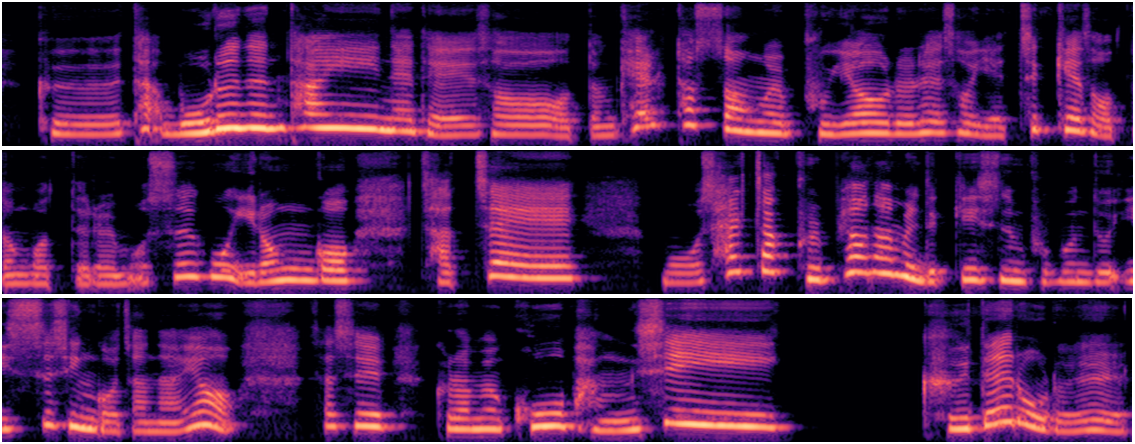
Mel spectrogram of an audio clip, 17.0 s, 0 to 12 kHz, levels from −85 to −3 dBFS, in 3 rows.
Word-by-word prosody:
그 195 -1 -8
타 - - -5
모르는 295 +10 +7
타인에 310 -4 +5
대해서 185 -2 -5
어떤 170 +2 -10
캐릭터성을 300 - -2
부여를 205 +1 -2
해서 220 -3 -5
예측해서 260 - -4
어떤 165 +1 -9
것들을 165 -1 -10
뭐 - - -10
쓰고 295 -1 -2
이런 225 +4 0
거 220 -1 +1 0.3
자체에 270 +7 +1 0.4
뭐 185 0 -11
살짝 405 - -1
불편함을 335 +4 +2
느끼시는 225 +1 -2
부분도 200 -1 -8
있으신 230 +3 0
거잖아요. 175 +8 -2 0.3
사실 270 -1 -1 0.2
그러면 215 -1 -1
고 270 +4 +3
방식 265 - +3 0.7
그대로를 215 - -1
225 Hz, 260 characters per minute, -22 LUFS, 195-285 Hz, 0.7 s, 모르는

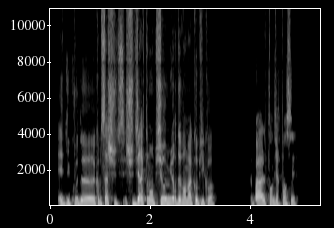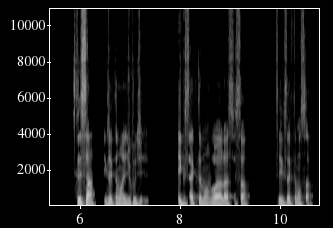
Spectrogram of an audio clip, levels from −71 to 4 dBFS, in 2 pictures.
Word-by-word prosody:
et 145 - 0
du 135 +1 -2
coup 200 +5 -4
de 155 -4 +3
comme 145 -1 -3
ça 215 - +2
je 195 - +3
suis - - -5
je 145 - -4
suis 150 - +1
directement 205 +1 +3
pied 170 +8 +2
au 215 - +4
mur 210 +1 +2
devant 180 -1 +2
ma 175 - +2
copie 160 -2 0
quoi. 125 -5 -5 0.7
Tu - - -14
as - - -10
pas 185 0 +6
le 180 - 0
temps 185 +1 -5
d'y 175 - -2
repenser. 150 -3 -4 0.9
C'est 185 - +3
ça, 175 0 +6 0.2
exactement 150 0 -1
et 135 - 0
du 135 - -3
coup 175 - -3
tu 170 - -10 0.6
exactement! 150 +1 -1
Voilà 135 0 +3
c'est 130 -1 -10
ça, - - -4 0.5
c'est 130 - -3
exactement 145 +3 -3
ça. 130 - -7
155 Hz, 215 wpm, -23 LUFS, 140-180 Hz, 0.9 s, pas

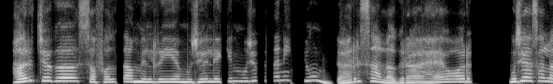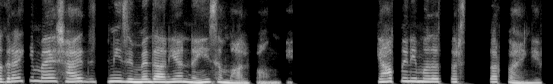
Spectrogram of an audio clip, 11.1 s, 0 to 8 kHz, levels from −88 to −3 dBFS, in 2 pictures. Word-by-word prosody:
हर 280 +7 +6
जगह 320 -2 +3
सफलता 250 -1 -2
मिल 255 -2 +3
रही 255 +1 +1
है 255 - +3
मुझे 240 +2 +2
लेकिन 265 +4 -3
मुझे 310 +1 -4
पता 350 +2 -11
नहीं 395 0 -11
क्यों 355 +1 -5 0.2
डर-सा 275 - +1
लग 175 -3 +2
रहा 200 - +2
है 210 +5 +1
और 270 +1 0 0.4
मुझे 275 +6 +3
ऐसा 330 -1 -1
लग 275 -2 0
रहा 290 - 0
है 315 - -3
कि 340 - -9
मैं 310 -1 -1
शायद 280 -1 -1
इतनी 290 +3 -3
जिम्मेदारियाँ 250 0 +4
नहीं 215 -1 +4
सँभाल 170 - +1
पाऊँगी। - - -8 0.8
क्या 260 - +1
आप 290 - 0
मेरी 300 -1 0
मदद 270 -1 0
कर 255 - -3
स - - -8 0.2
कर 255 - -1
पाएँगे? 145 -3 -1
265 Hz, 205 wpm, -24 LUFS, 240-305 Hz, 0.8 s, हर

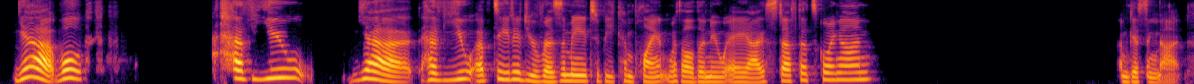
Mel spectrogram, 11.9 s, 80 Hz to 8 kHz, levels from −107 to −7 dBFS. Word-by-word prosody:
Yeah, 305 +6 +6
well 280 +3 +3 1.5
Have 280 -2 +7
you 295 +4 -1 0.4
Yeah, 215 - +4
have 235 -1 -1
you 260 +3 -3
updated 245 +5 -2
your 195 -3 -2
resume 195 +3 +1
to 200 - -8
be 180 -2 -9
compliant 175 -2 -5
with 185 +1 -7
all 170 -1 0
the 170 0 -3
new 170 0 -3
AI 160 -1 -3
stuff 195 +2 -1
that's 230 -1 -4
going 245 -1 -3
on? 250 +2 -3 2.5
I'm 175 - -3
guessing 170 -1 -5
not. - - -8
210 Hz, 125 wpm, -23 LUFS, 180-255 Hz, 2.5 s, Have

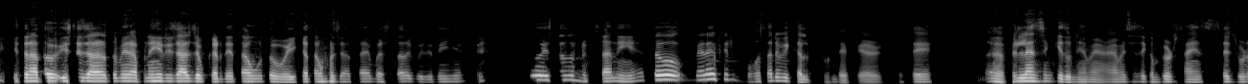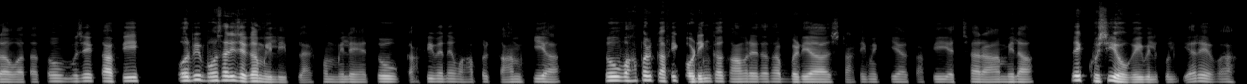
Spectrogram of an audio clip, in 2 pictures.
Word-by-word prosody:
इतना 150 +1 +6
तो 160 -1 +9
इससे 155 +1 0
ज़्यादा 150 -2 +7
तो 155 +2 -4
मैं 155 0 +4
अपने 150 +2 +2
ही 155 - +6
रिचार्ज 145 -1 +4
जब 145 -2 +3
कर 130 - +2
देता 130 +1 -2
हूँ 135 0 0
तो 135 - +1
वही 120 0 +1
ख़त्म 130 0 -2
हो 140 - -1
जाता 130 0 -11
है 135 - -7
बचता 130 +1 -9
तो 140 - -9
कुछ 125 -2 -15
नहीं 130 0 -11
है। 135 - -15 0.2
तो 210 +3 -4
इससे 205 +1 -3
तो 210 - -3
नुकसान 145 +1 -4
ही 135 -2 -3
है। 155 +6 -9
तो 215 -1 +6
मैंने 230 +4 +3
फिर 235 -1 -10
बहुत 130 +3 -12
सारे 165 0 -4
विकल्प 125 -7 -4
ढूँढ़ने 105 0 -12
फिर 105 +1 -12
जैसे 110 +2 -10 0.6
अ, 135 -4 0
फ्रीलांसिंग 145 +4 +2
की 140 - 0
दुनिया 110 -3 -4
में 110 0 -9
आया 110 +1 -10
मै 115 - -9
जैसे 120 +2 -13
कंप्यूटर 120 +1 -6
साइंस 120 -1 -9 0.2
से 130 - -2
जुड़ा 120 0 -5
हुआ 115 0 -4
था 120 +1 -13
तो 145 0 -5
मुझे 140 +3 -4
काफ़ी 155 +2 +1 0.4
और 175 +1 +5
भी 215 +2 +5
बहुत 180 0 +2
सारी 190 -1 +7
जगह 150 -2 +6
मिली, 115 -4 -2
प्लेटफार्म 110 +3 -15
मिले। 120 0 -7
तो 130 +2 -1
काफ़ी 140 - -9
मैंने 135 0 -7
वहाँ 115 -2 -13
पर 130 - -10
काम 120 +2 -10
किया 125 -1 -5 0.5
तो 180 +1 +8
वहाँ 175 -1 +1
पर 200 -1 +7
काफ़ी 170 0 0
कोडिंग 130 +2 +3
का 145 - -1
काम 130 -2 -5
रहता 130 0 -4
था 130 0 -6
बढ़िया 120 -1 -1
स्टार्टिंग 115 +1 -17
में 120 - -12
किया 120 0 -12
काफ़ी 120 +1 -12
अच्छा 120 +2 -7
रहा 115 0 -4
मिला 120 0 -4
तो 185 +9 -3
एक 200 0 +6
खुशी 155 +5 +3
हो 130 -6 +9
गई 115 +1 0
बिल्कुल 115 0 -7
कि 120 - -16
अरे 140 +2 -2
वाह! 125 +1 -14
130 Hz, 235 wpm, -22 LUFS, 120-150 Hz, 0.6 s, तो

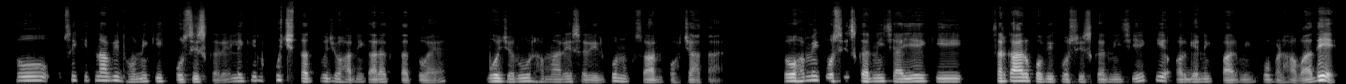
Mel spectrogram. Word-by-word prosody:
तो 180 0 +1
उसे 195 - -6
कितना 185 0 +1
भी 190 +1 0
धोने 130 -3 -5
की 150 +1 -4
कोशिश 125 -3 0
करें, 100 +1 -13
लेकिन 155 +5 -6
कुछ 205 -1 +5
तत्व 140 +2 -1
जो 135 -2 -5
हानिकारक 120 +1 -4
तत्व 95 0 -6
हैं, 110 +11 -11 0.4
वो 150 +1 +6
ज़रूर 140 +2 -3
हमारे 125 -1 -8
शरीर 105 -5 -6
को 160 - 0
नुकसान 115 -7 -3
पहुँचाता 100 -1 -8
है। - - -18 0.6
तो 160 +1 +8
हमें 180 +5 +2
कोशिश 155 +2 +1
करनी 145 0 +3
चाहिए 140 0 +2
कि 140 -1 -1 0.3
सरकार 165 +2 +9
को 155 -6 0
भी 125 0 -2
कोशिश 115 +1 -5
करनी 115 +1 -7
चाहिए 135 +8 -5
कि 185 - 0
ऑर्गेनिक 120 +3 -4
फ़ार्मिंग 110 +4 -2
को 110 - -8
बढ़ावा 100 +1 -3
दें 205 +7 +11
135 Hz, 185 wpm, -25 LUFS, 115-155 Hz, 0.6 s, दें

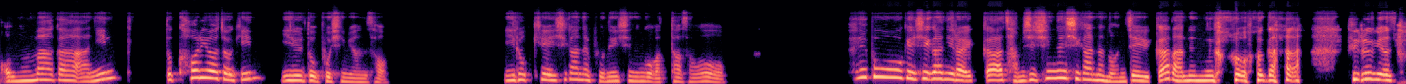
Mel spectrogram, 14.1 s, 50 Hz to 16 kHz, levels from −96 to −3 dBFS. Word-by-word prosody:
엄마가 215 +4 -1
아닌 250 - -1 0.5
또 240 - -1
커리어적인 295 -3 +1 0.2
일도 210 -1 +1
보시면서 155 -6 -6 1.2
이렇게 225 +1 -2
시간을 250 -1 -4
보내시는 185 0 -4
것 175 - -2
같아서 160 0 -7 1.3
'회복의 345 -3 +3
시간이랄까 230 -6 +2
잠시 200 +3 -2
쉬는 310 +6 +2
시간은 250 -9 +2
언제일까?'라는 200 +4 +2 0.5
거가 220 -1 +4 0.7
들으면서 255 -4 +3
220 Hz, 245 characters per minute, -21 LUFS, 190-265 Hz, 1.3 s, 거가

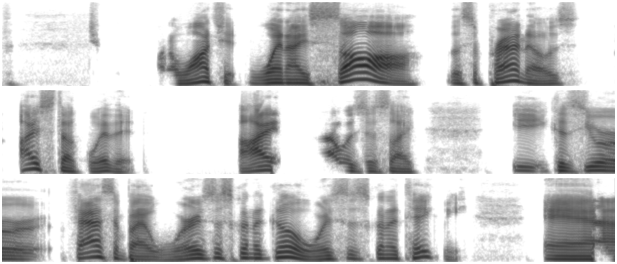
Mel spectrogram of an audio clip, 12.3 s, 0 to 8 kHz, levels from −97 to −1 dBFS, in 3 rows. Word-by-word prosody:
to - - -28 1.1
wanna 100 - -1
watch 155 +5 +3
it. - - -7
When 120 +4 +3
I 120 -2 +4
saw 150 - +5 0.2
The - - -5
Sopranos, 95 0 0 0.4
I 195 - +2
stuck 120 - -2
with 110 +1 -2
it. 85 - -10 0.7
I - - +5
I - - -5
was 115 -6 -6
just 110 -4 -7
like, 95 -4 -3 0.6
e 130 -5 -6
'cause 120 -4 -3
you're 125 -5 0
fascinated 155 -4 +1
by 105 -3 +2
where 100 +7 -1
is 140 -2 0
this 160 -4 -3
gonna 155 -2 -1
go, 175 +2 +3
where 105 +1 0
is 115 - -5
this 125 -5 -7
gonna 140 -1 -1
take 170 +5 -2
me? 95 -5 -17 0.5
And 110 -2 +4
120 Hz, 170 wpm, -25 LUFS, 105-145 Hz, 1.1 s, saw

